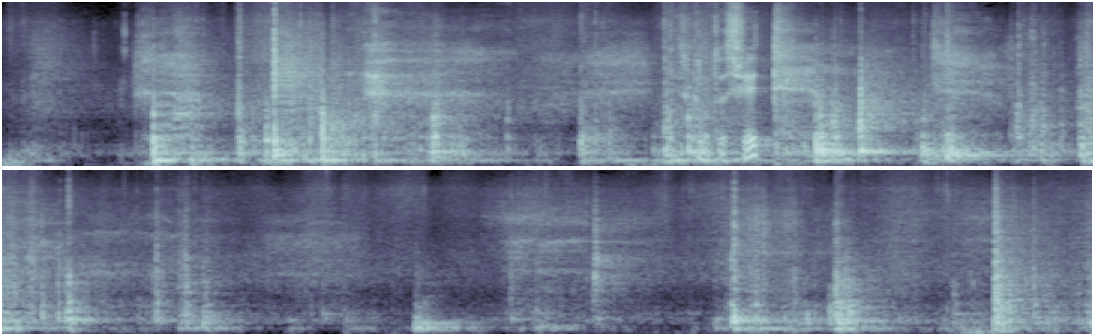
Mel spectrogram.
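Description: Hands rummage and knock against a plastic tub.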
